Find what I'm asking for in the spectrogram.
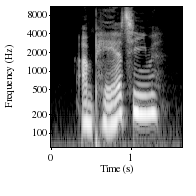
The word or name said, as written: amperetime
